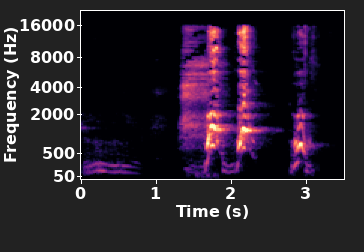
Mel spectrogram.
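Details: Poodle mother with her puppies during family time, giving three short whining yelps with rising-falling contours after a soft low murmur, indoors with a person's voice nearby.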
